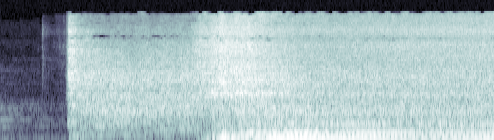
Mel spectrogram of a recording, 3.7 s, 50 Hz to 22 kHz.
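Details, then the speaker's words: Ford Crown Victoria Police Interceptor V8 (2003 chassis under 1979 F-150 body) on stock mufflers: brief crank then smooth, even deep idle; earlier no-start was a bad battery, fired right up after swapping in good Group 65 battery. "Went back, popped my good battery in, boom, fired right up perfectly."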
